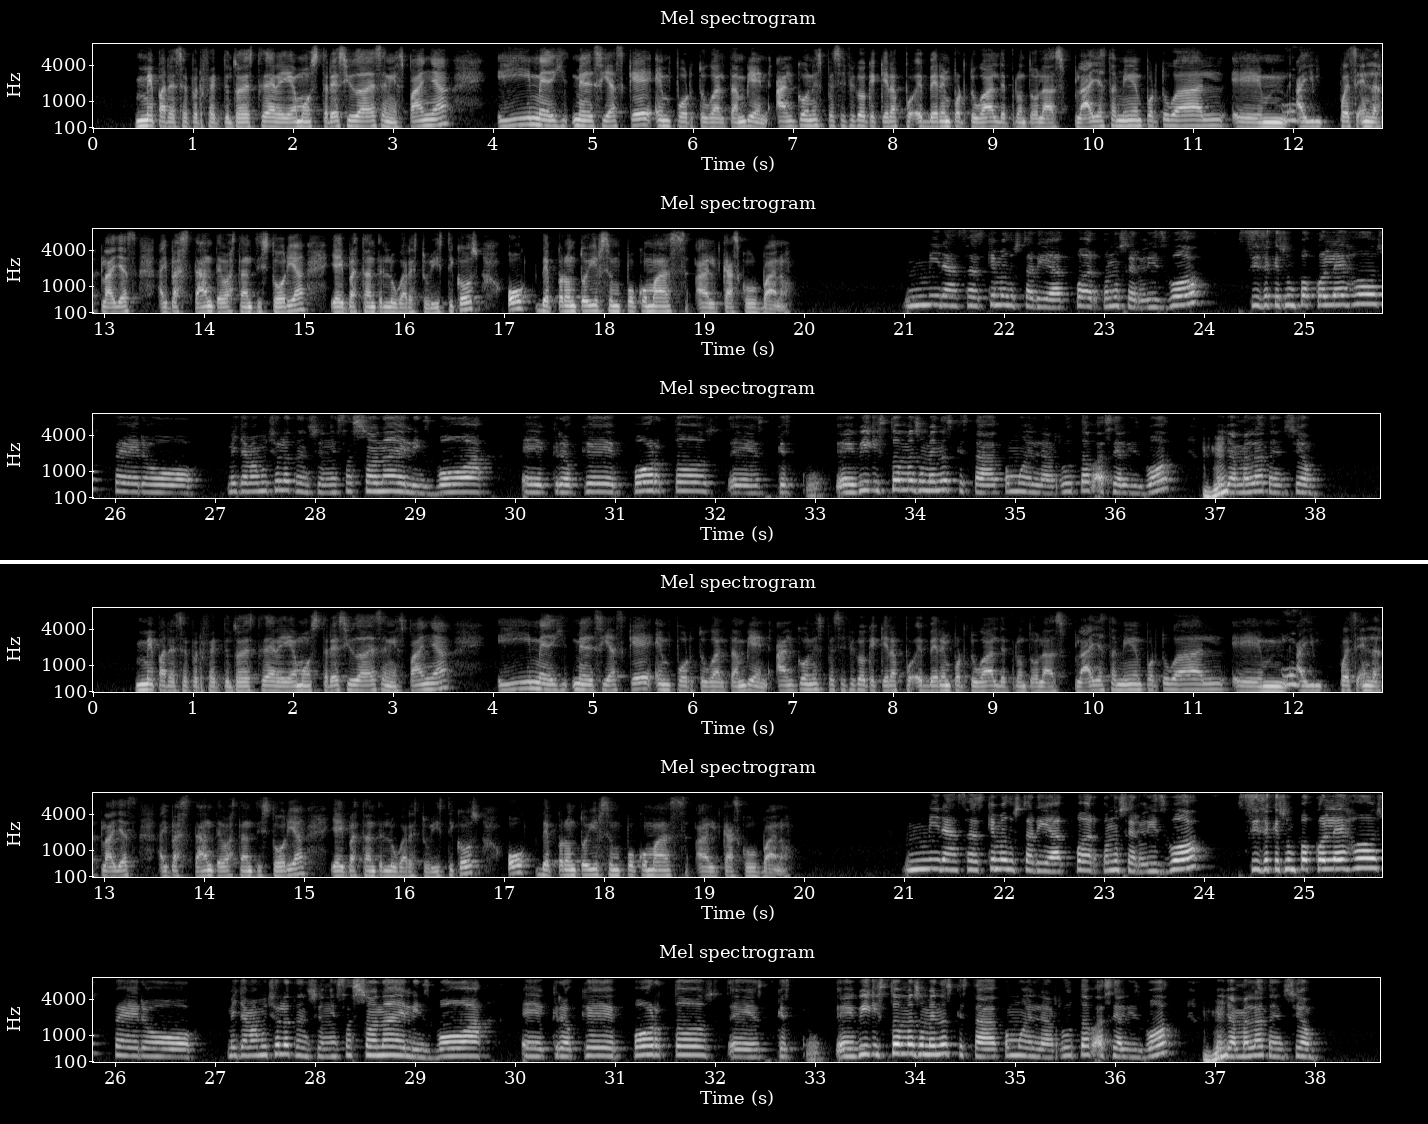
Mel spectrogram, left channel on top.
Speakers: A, on the left; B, on the right.
A: Me parece perfecto. Entonces crearíamos tres ciudades en España y me, dij- me decías que en Portugal también. ¿Algo en específico que quieras po- eh, ver en Portugal? De pronto las playas también en Portugal. em,
B: Eh,
A: hay, pues en las playas hay bastante, bastante historia y hay bastantes lugares turísticos. O de pronto irse un poco más al casco urbano.
B: Mira, sabes que me gustaría poder conocer Lisboa. Sí sé que es un poco lejos, pero me llama mucho la atención esa zona de Lisboa. Eh, creo que Portos, eh, que es- he visto más o menos que está como en la ruta hacia Lisboa,
A: Ujú.
B: me llama la atención.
